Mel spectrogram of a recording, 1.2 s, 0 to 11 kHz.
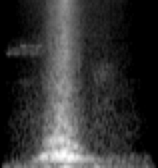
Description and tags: Raw audio of me swinging bamboo close to the recorder. I originally recorded these for use in a video game. The 'C' swings are much slower.
An example of how you might credit is by putting this in the description/credits:
The sound was recorded using a "H1 Zoom recorder" on 18th February 2017.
